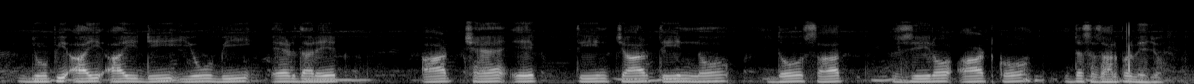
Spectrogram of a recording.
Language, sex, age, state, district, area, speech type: Urdu, male, 18-30, Uttar Pradesh, Saharanpur, urban, read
